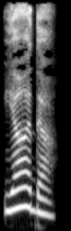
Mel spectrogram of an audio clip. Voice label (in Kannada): "ಯುತಿ", Kannada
